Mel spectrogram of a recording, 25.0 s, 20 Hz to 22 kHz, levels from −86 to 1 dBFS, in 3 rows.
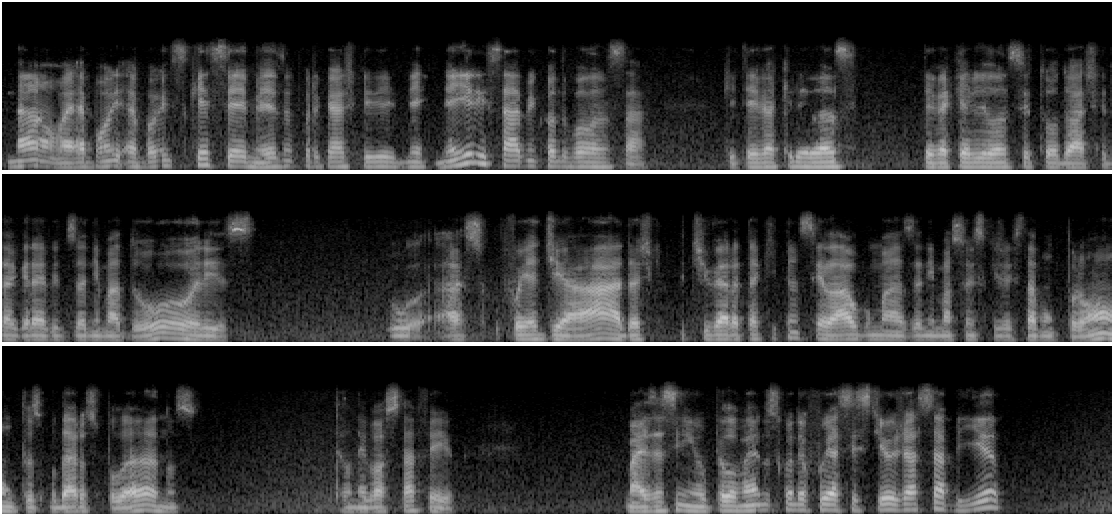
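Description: Nothing goes wrong in this speech recording; it simply has the narrower sound of a call, with nothing above about 8 kHz after the microphone processing and the Opus call path.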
